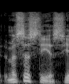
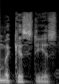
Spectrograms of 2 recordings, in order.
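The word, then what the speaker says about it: Masistius: Macistius, yes, or Macistius, depending on how you say it.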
